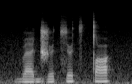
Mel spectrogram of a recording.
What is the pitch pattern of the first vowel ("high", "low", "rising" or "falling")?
low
